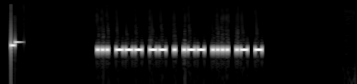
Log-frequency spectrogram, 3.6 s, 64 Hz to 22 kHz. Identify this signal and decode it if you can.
Morse code, heard as a keyed tone, about 52 wpm, 700 Hz. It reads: SOMEWHAT
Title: Sentences from Top 1000 Words - Review Part 1 - New Word Drill - 50wpm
